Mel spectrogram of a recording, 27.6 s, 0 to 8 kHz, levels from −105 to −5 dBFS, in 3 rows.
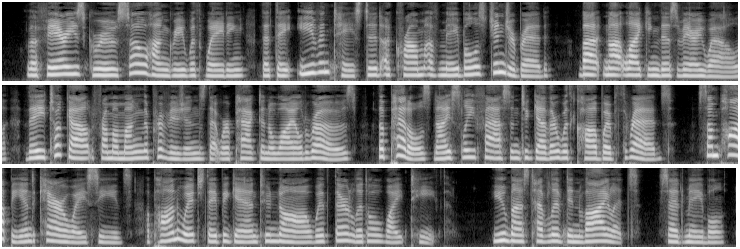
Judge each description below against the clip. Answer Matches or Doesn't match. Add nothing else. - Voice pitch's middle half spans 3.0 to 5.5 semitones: Doesn't match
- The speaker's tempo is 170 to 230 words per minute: Doesn't match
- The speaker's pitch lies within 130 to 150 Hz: Doesn't match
